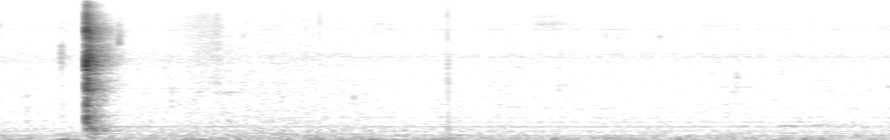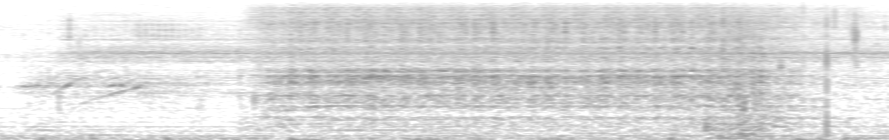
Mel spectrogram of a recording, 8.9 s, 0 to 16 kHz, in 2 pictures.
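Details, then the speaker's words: Magnavox ZV427MG9 VCR/DVD recorder that wouldn't take a tape, after replacing a bad capacitor and KTC3198 transistor in the motor enable circuit: on power-up a click then light whirring and clicking as the loading motor ejects the tape normally. "if everything works well as soon as I apply power you hear the loading motor try to run to eject the tape here we go"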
